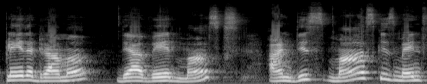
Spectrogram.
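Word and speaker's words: masque: How do you pronounce mask? Mask.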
